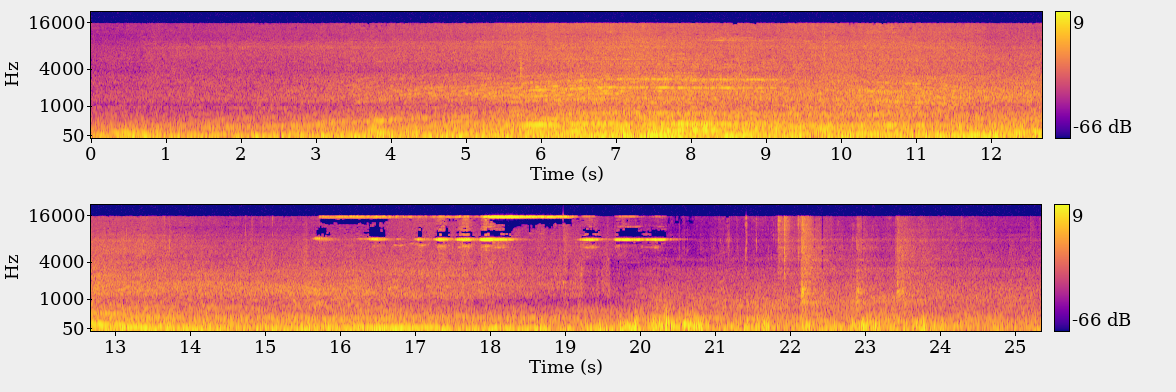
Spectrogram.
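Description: A city bus driving past along with street traffic, its motor's whine rising in pitch as it approaches and falling away as it passes, with a car following close behind.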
